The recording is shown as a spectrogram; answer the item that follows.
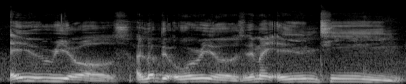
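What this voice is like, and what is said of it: Exaggerated Maryland accent. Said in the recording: “one of those gnarly Maryland accents ... That's a real Maryland accent.”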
